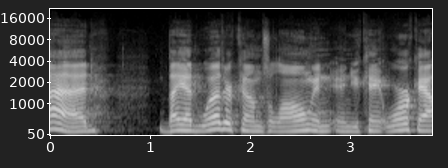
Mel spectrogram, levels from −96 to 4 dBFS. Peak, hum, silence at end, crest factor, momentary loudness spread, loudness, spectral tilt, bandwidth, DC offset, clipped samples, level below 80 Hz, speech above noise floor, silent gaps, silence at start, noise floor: -2 dBFS; none; 0 s; 20 dB; 9 LU; -22 LUFS; -5 dB/octave; 14.5 kHz; under 0.1%; under 0.1%; -80 dBFS; 36 dB; none; 0 s; -58 dBFS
